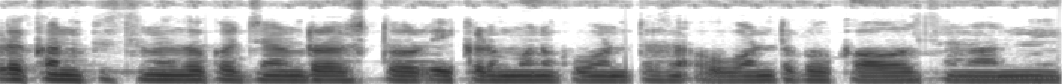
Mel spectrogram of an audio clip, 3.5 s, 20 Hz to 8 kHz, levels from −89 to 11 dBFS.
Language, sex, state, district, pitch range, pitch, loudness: Telugu, male, Andhra Pradesh, Anantapur, 115-130 Hz, 120 Hz, -17 LUFS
